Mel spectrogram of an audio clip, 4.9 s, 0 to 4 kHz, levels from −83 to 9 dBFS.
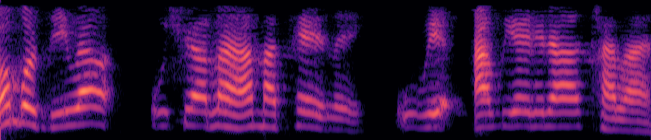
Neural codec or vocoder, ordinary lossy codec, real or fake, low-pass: codec, 16 kHz, 1 kbps, X-Codec, WavLM features, trained on Multilingual LibriSpeech; MP3, 24 kbps; fake; 3.6 kHz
